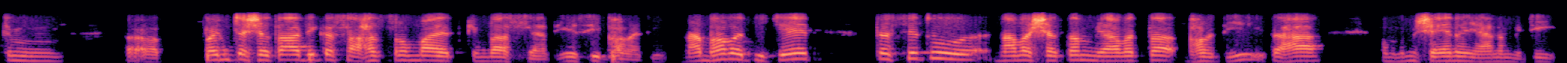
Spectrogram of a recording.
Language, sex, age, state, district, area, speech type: Sanskrit, male, 45-60, Karnataka, Shimoga, rural, conversation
